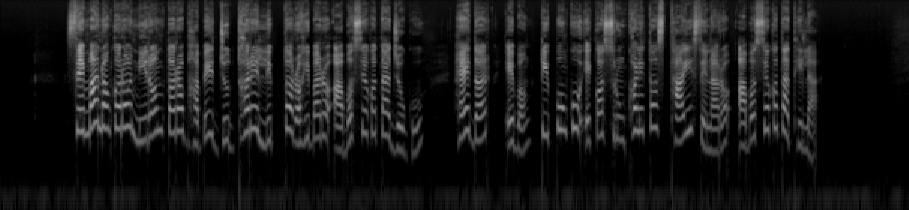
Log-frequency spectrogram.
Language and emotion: Odia, neutral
